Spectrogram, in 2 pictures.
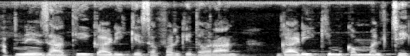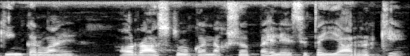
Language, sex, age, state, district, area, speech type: Urdu, male, 30-45, Uttar Pradesh, Muzaffarnagar, urban, spontaneous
